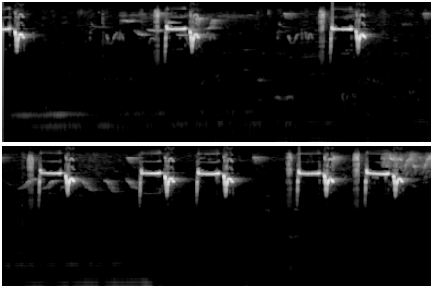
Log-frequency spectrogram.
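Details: Repeated prinia song meant to stir a rival bird: high buzzy phrases with a held whistled note and dropping flick, roughly every one to two seconds, over low rumbling background noise.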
